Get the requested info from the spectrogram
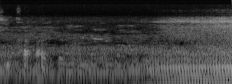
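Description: A motorcycle engine approaching and growing louder over the second half, with faint voices at the start.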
